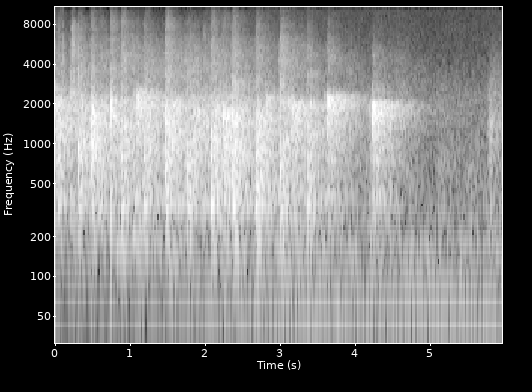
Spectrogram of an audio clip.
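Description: A small congregation applauding in a church, a few irregular handclaps a second that thin out and die away about four seconds in.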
